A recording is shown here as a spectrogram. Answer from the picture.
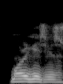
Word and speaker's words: mortgages: mortgages رو هم تلفظش رو آورده، تیش رو تلفظ نکنید، استرس در قسمت اول.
